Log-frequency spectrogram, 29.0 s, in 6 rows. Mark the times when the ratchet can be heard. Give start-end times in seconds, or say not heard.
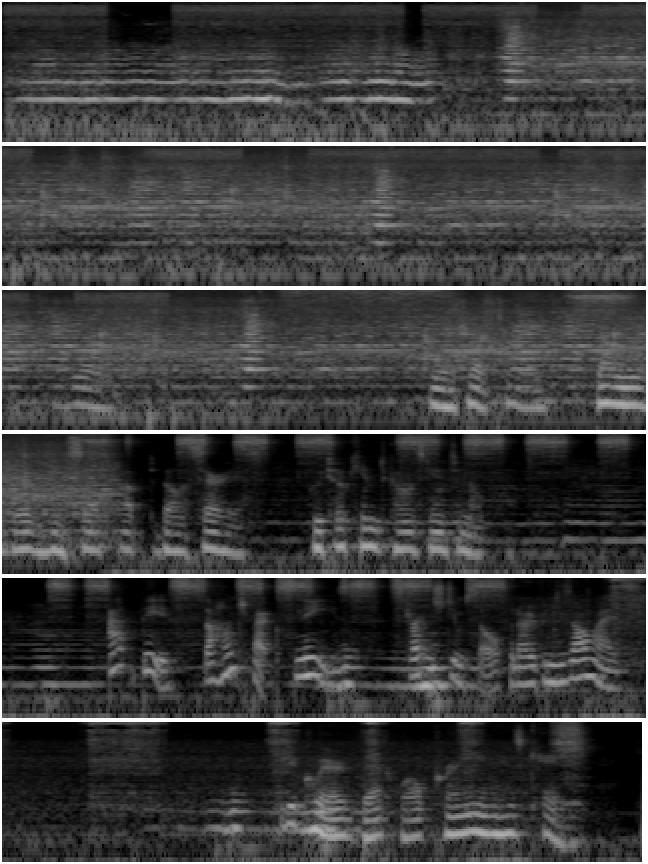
not heard.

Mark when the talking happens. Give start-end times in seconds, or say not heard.
10.0-10.6, 12.8-18.4, 20.1-24.2, 26.2-28.9.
